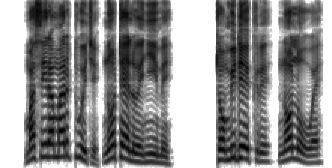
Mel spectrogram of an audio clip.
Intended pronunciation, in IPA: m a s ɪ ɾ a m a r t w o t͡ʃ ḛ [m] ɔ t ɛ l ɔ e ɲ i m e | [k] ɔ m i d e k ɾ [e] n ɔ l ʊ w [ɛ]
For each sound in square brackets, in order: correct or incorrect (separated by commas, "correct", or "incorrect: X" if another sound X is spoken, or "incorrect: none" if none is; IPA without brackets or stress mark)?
incorrect: n, incorrect: t, correct, correct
